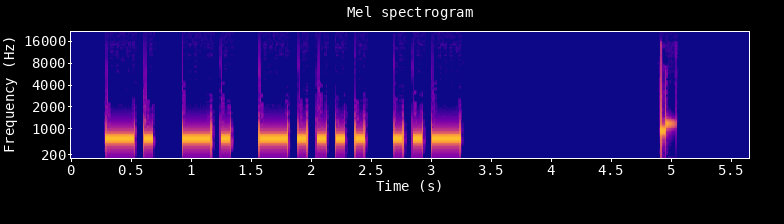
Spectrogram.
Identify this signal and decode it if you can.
Morse code, heard as a keyed tone, about 15 wpm, 700 Hz. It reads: NN6U
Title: USA Call Signs - 4 Characters - 3x Character Spacing - 15wpm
